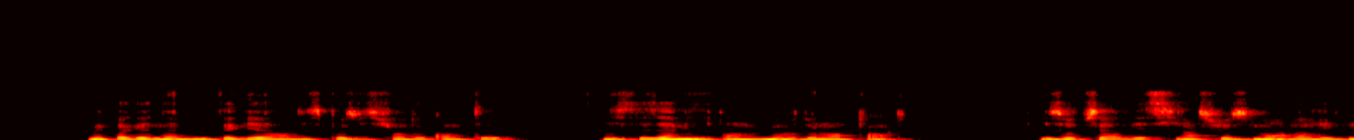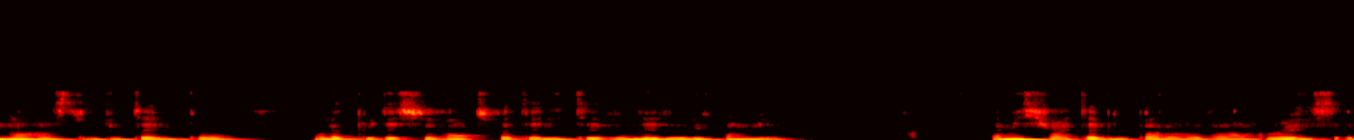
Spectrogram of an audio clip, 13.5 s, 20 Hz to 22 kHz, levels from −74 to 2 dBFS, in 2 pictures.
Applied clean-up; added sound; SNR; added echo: neural mask model DeepFilterNet 3.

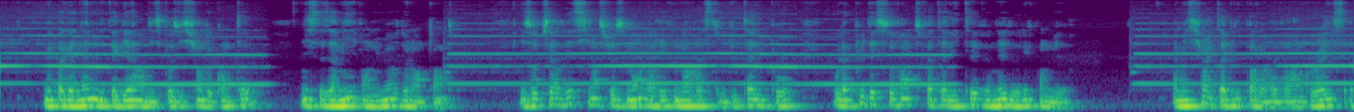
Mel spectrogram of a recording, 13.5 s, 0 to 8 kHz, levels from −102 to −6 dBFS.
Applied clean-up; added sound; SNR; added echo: none; Wind instrument, woodwind instrument; 14 dB; reverberation time 0.4 s.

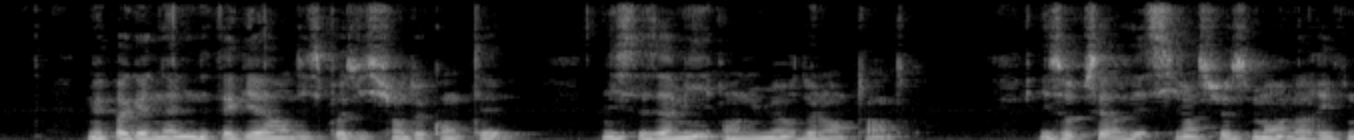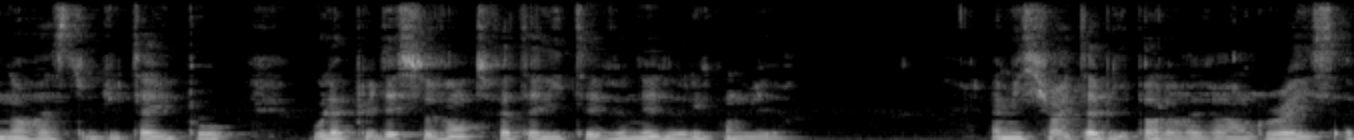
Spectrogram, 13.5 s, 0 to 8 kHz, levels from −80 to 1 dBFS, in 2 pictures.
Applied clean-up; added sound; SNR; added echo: none; none; none; none.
